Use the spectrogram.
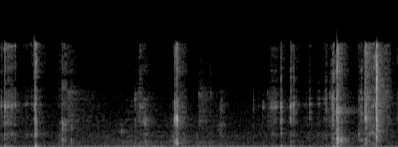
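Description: Scissors snip paper trimmed for a papercraft junk journal, a few faint, sparse cuts close by in a quiet room.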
